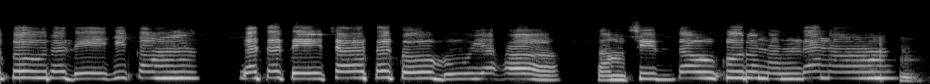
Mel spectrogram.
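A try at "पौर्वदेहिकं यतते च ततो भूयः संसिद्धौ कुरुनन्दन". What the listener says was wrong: correct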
